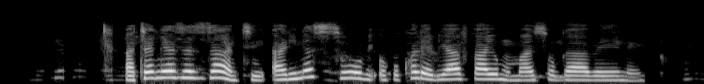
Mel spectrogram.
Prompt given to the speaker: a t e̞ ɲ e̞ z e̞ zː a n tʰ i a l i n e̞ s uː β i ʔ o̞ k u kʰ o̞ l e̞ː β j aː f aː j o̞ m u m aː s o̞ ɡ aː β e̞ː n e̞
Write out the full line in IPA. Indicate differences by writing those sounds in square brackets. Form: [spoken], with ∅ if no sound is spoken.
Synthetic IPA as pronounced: a t e̞ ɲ e̞ z e̞ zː a n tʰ i a l i n e̞ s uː β i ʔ o̞ k u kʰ o̞ l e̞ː β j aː f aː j o̞ m u m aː s o̞ ɡ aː β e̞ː n e̞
